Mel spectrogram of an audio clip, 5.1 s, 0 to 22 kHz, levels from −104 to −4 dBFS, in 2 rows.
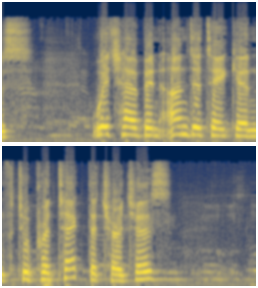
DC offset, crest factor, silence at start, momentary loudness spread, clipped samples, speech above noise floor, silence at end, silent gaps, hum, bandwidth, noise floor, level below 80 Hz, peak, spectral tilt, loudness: under 0.1%; 10 dB; 0 s; 7 LU; 0.8%; 24 dB; 0 s; none; none; 14.5 kHz; -34 dBFS; -38 dBFS; 0 dBFS; -3 dB/octave; -9 LUFS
